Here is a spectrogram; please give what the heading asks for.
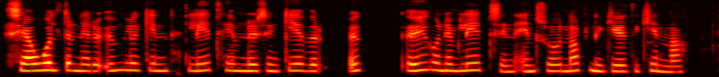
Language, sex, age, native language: Icelandic, female, 18-19, Icelandic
